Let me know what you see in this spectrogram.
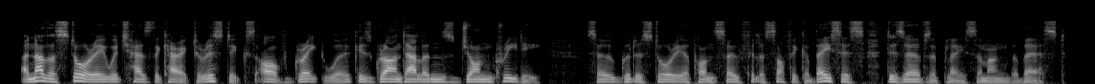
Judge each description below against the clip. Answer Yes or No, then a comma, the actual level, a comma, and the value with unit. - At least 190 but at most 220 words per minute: No, average, 160 wpm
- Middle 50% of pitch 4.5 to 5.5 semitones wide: No, average, 3.7 semitones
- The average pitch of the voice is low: Yes, low, 110 Hz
